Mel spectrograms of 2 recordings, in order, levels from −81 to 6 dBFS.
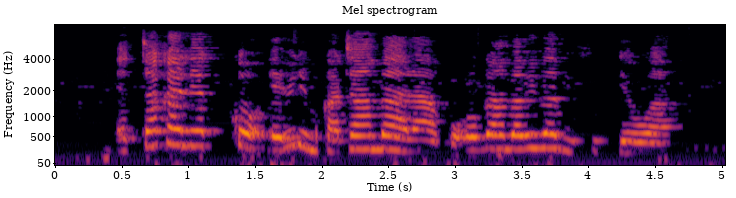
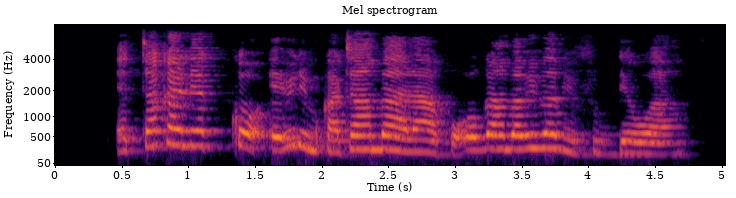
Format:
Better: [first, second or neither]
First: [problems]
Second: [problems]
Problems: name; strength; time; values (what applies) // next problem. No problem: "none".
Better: second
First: noise reduction (classical method spectral subtraction)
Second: none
